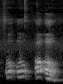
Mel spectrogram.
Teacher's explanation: जहाँ हमारा होंठ गोल हो रहा है वहां वृत्ताकार का रूप ले रहा है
